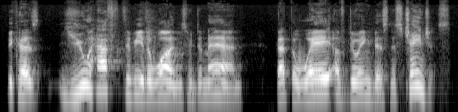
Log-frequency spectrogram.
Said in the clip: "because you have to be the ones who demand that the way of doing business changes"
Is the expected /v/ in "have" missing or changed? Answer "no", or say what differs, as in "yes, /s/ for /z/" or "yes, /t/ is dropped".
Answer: yes, /f/ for /v/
